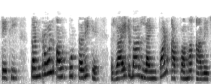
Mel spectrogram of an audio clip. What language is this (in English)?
Gujarati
